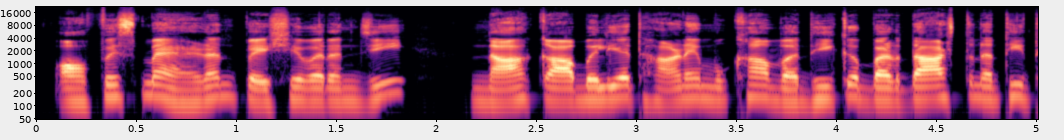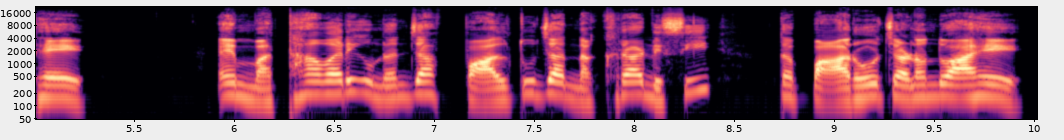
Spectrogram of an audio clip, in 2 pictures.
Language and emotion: Sindhi, angry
